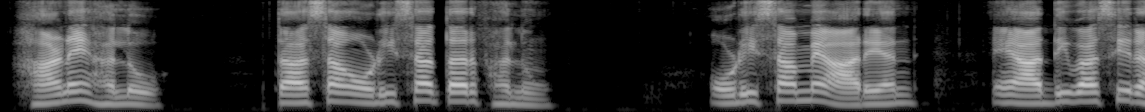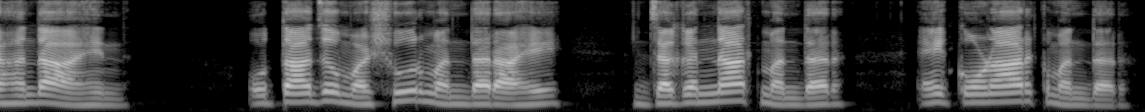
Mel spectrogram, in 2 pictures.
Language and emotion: Sindhi, neutral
